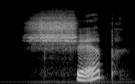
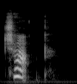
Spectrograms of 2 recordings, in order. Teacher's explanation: SH, on the other hand, goes until you run out of breath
